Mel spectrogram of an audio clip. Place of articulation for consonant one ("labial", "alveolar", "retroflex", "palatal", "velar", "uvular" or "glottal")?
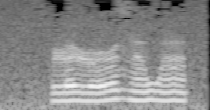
retroflex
